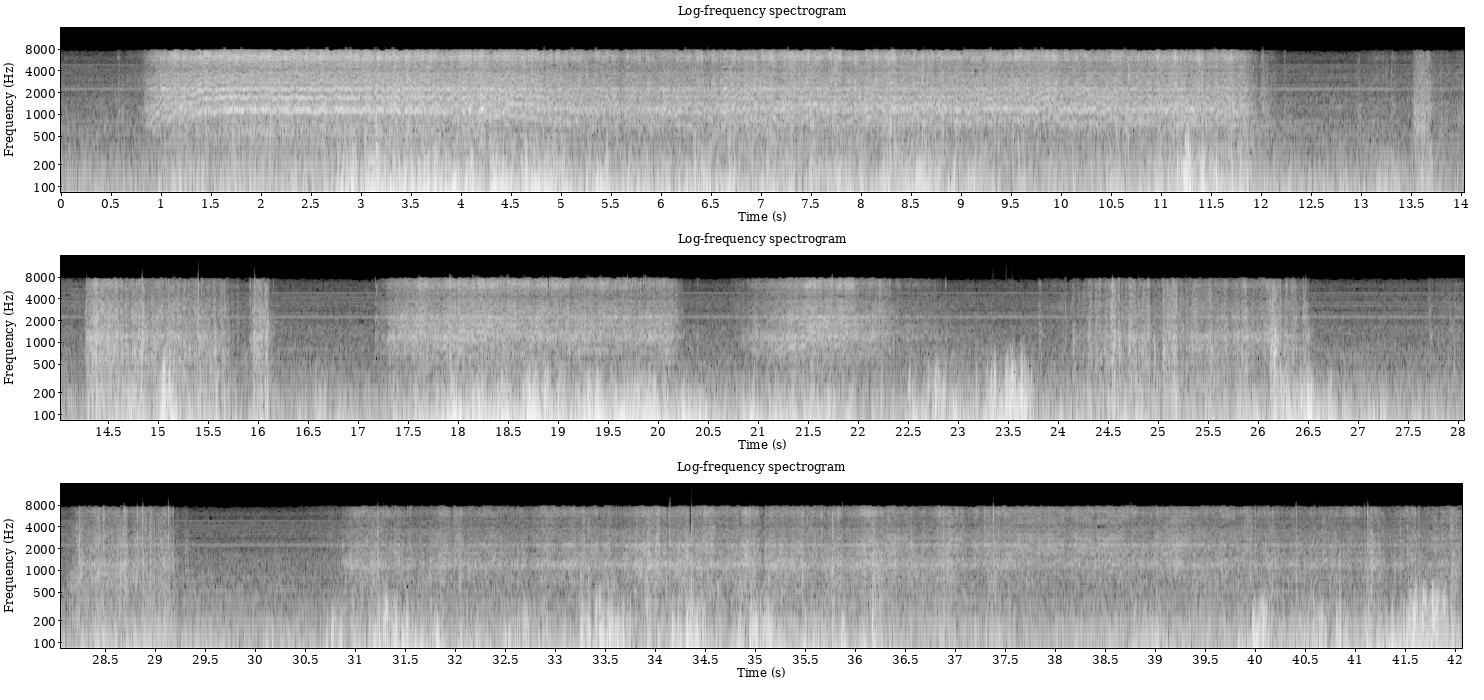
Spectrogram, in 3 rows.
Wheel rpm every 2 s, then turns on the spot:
60, 150, 110, 100, 100, 90, 10, 30, 20, 70, 40, 20, 30, 10, 20, 20, 40, 50, 50, 50, 30.
14-16 24-30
